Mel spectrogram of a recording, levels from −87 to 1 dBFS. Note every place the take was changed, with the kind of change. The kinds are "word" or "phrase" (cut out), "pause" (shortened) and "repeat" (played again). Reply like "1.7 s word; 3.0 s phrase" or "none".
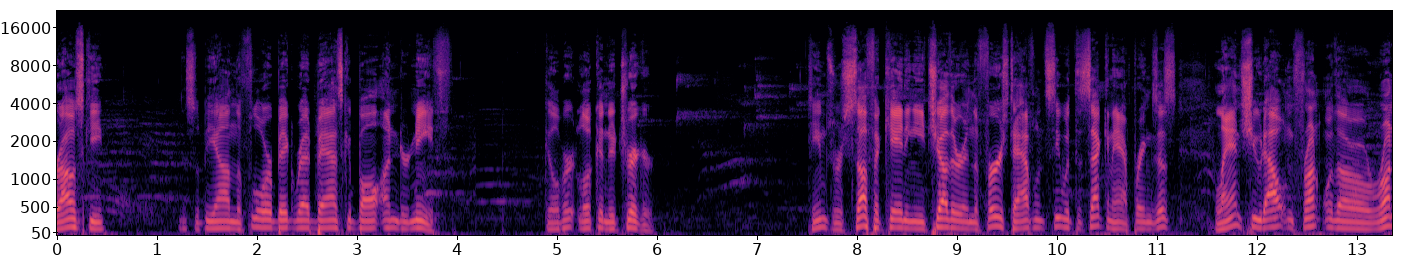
4.2 s pause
